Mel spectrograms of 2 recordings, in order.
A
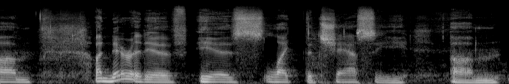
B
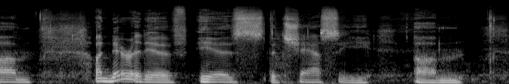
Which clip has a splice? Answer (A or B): B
